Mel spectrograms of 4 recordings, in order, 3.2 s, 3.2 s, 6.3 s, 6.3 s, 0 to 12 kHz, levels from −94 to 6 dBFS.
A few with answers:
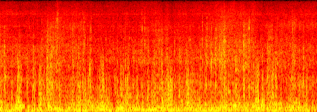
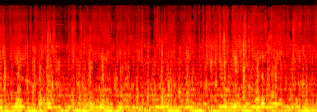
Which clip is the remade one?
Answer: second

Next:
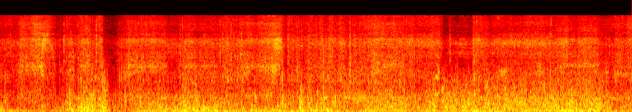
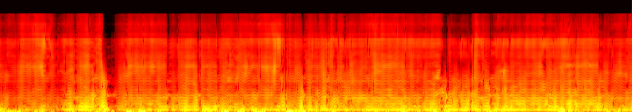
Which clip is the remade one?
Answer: second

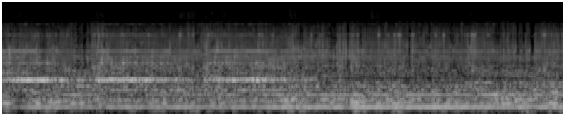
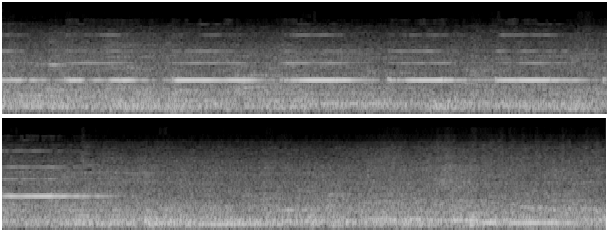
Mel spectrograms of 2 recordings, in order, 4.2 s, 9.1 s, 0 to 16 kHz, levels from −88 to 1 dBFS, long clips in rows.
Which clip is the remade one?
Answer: first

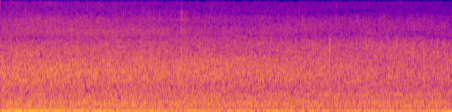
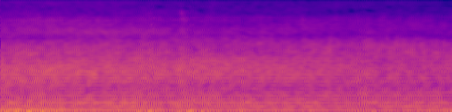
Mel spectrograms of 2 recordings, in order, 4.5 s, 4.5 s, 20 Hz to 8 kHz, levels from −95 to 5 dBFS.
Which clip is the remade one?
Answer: second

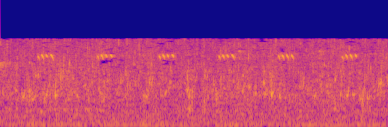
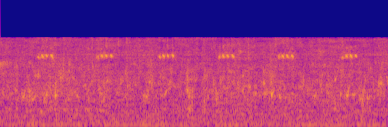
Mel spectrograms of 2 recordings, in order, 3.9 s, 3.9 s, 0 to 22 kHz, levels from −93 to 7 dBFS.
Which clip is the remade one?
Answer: second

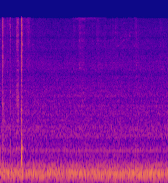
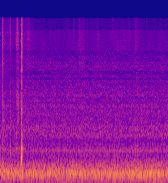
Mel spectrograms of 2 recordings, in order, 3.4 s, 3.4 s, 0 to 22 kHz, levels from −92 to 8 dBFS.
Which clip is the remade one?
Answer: second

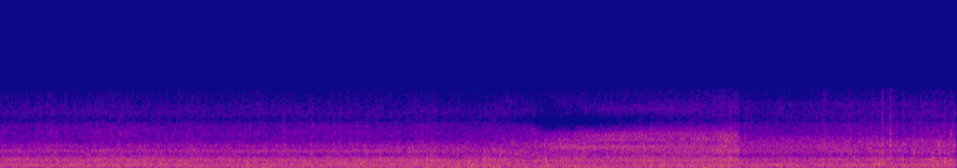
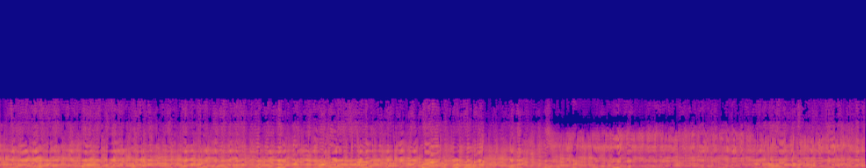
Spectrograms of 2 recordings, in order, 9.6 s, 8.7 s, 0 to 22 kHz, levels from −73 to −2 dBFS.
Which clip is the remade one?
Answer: second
